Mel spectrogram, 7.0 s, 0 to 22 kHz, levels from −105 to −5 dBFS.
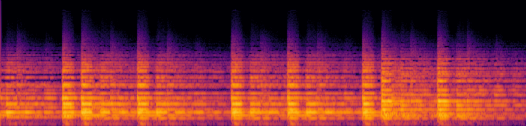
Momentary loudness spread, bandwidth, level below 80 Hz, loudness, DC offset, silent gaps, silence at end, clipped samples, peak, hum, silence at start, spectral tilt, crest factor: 11 LU; 6 kHz; -58 dBFS; -24 LUFS; under 0.1%; none; 0 s; under 0.1%; -6 dBFS; none; 0 s; -7 dB/octave; 18 dB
